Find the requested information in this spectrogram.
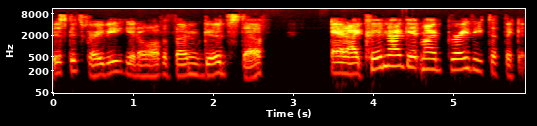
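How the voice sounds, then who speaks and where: A woman speaks in a plain, everyday voice at a fairly slow pace. Her pitch is fairly low, and her intonation is lively. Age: 60s. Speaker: pastor's wife. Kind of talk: podcast interview. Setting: video call. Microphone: poor connection.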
